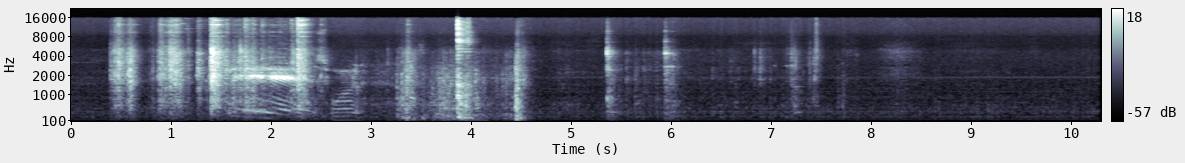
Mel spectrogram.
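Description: Handling sounds from a plastic butter container being picked up and opened: a dense run of crackles and knocks, followed by a few sharp clicks, then it goes much quieter as the butter is spread.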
